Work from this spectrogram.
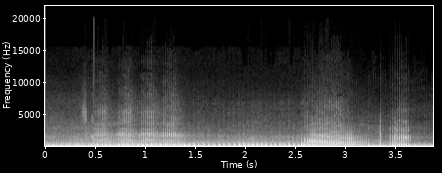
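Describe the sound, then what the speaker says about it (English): UTV and quad engines revving at a smoky lot, loud and close, with a rough, buzzing idle that climbs into two sharp throttle blips near the end, plus some clattering. "Bro, you can't see nothing with all these freaking UTVs just blowing up smoke."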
